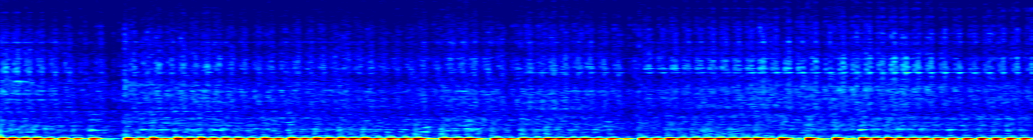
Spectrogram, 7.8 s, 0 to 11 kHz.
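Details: Honda TMX155 single-cylinder motorcycle at idle: loud, busy fast even pulses with heavy mechanical clatter, excessively noisy engine; owner notes a howling first gear and plans to replace first gear, main shaft and mating gear.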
